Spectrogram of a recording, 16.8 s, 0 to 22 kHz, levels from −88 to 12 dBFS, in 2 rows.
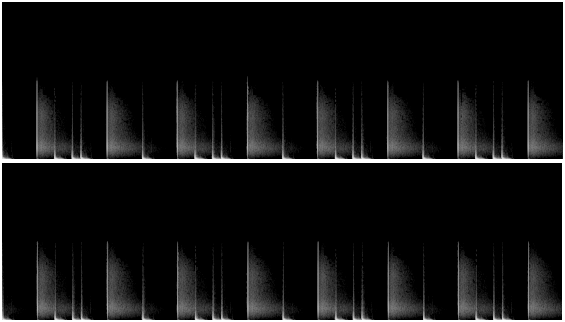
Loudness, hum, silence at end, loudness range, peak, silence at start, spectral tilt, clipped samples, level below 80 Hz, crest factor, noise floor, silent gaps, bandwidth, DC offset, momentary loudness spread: -18 LUFS; none; 0.8 s; 1 LU; 0 dBFS; 0 s; -7 dB/octave; under 0.1%; -32 dBFS; 18 dB; -44 dBFS; 0.37-0.51 s; 10.5 kHz; under 0.1%; 13 LU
